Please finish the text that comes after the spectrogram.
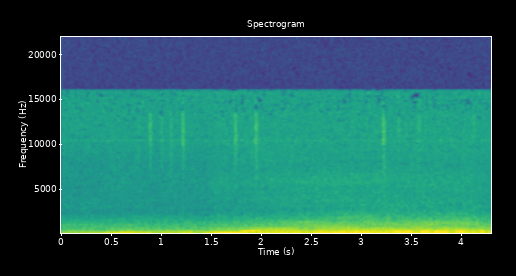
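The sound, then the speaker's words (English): A hotted-up car drag racing on a road revs and accelerates hard, its engine pitch climbing steadily over a deep, constant rumble, loud with no voices. “Okay, now that car's kind of dragging.”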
